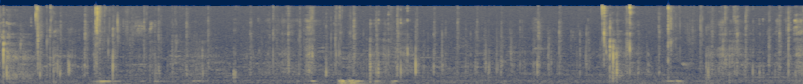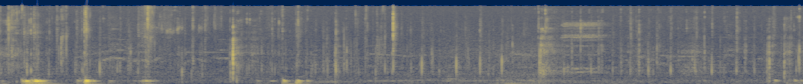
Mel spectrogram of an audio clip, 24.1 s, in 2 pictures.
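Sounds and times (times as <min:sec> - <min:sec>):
chewing: 0:00.0 - 0:24.0
mouth clicks: 0:00.0 - 0:24.0
wet lip smacks: 0:00.0 - 0:24.0.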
